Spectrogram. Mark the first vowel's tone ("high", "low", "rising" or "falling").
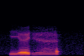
low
